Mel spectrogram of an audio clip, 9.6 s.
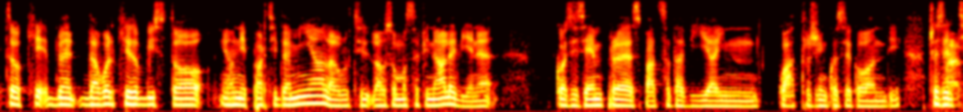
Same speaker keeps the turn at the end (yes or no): yes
